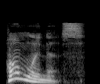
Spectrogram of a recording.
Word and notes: homeliness: British English

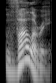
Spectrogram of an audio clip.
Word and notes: volery: British English

